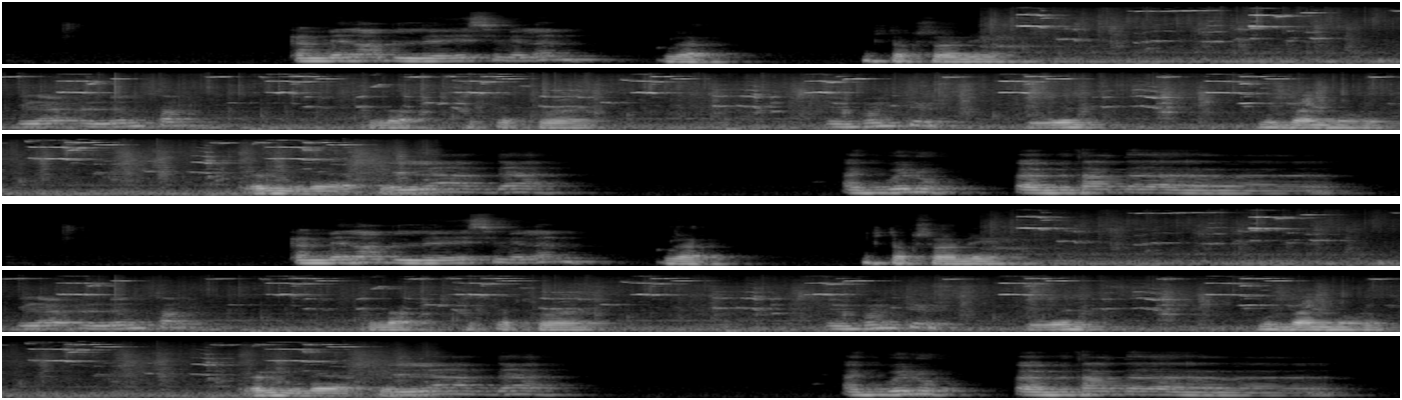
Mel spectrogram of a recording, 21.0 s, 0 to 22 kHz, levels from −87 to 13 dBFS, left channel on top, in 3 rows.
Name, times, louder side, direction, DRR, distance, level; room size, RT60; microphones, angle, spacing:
voice 1, 1.4-3.0 7.1-8.0 11.1-11.8 15.9-16.8 18.2-18.7 19.0-20.6, right 1 dB, ahead, 0 dB, 2.8 m, -33 dB
voice 2, 4.3-5.0 8.8-9.1 9.4-10.0 12.1-12.4 13.3-13.9 15.1-16.0, right 1 dB, 60° right, 7 dB, 1.4 m, -30 dB
sound 1, 4.9-16.2, left 5 dB, 20° left, 1.6 m, -32 dB
22.0 x 8.1 x 3.5 m, 0.39 s
head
